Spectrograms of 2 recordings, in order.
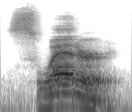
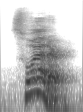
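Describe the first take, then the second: First: Drawn-out word for learners; slow model. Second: Much higher, shorter take; quicker model. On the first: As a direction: say it slowly and evenly for repetition. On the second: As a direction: say it quickly on a raised pitch. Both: Shown as a demonstration. Teacher models word for repetition.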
